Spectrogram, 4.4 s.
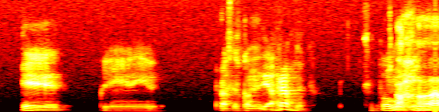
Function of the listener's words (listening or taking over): taking over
